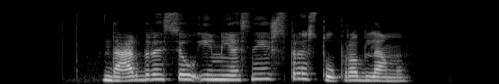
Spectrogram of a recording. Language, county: Lithuanian, Klaipėda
